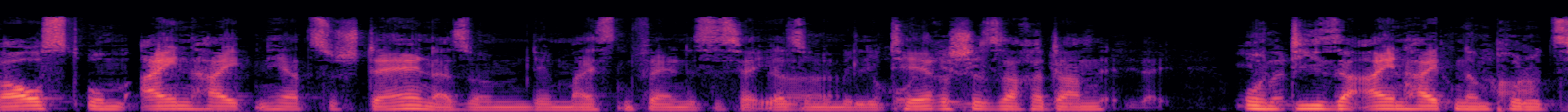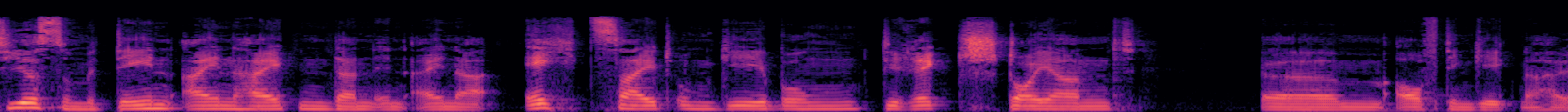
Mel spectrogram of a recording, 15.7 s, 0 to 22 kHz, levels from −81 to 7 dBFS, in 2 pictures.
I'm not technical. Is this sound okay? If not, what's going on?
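No. The whole clip sounds rough and grainy, with a dull top end. This is likely low-delay AAC compression, the kind used on video calls.

At 13.41 to 13.47 s there is AAC frame loss with concealment. About 40 ms went missing, and the player patched it with a brief smeared, noisy blip.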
